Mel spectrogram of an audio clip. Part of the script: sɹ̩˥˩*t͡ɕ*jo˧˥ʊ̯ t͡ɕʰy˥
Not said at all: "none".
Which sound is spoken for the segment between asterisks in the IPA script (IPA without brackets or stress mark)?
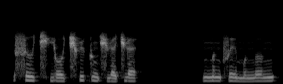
t͡ɕʰ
